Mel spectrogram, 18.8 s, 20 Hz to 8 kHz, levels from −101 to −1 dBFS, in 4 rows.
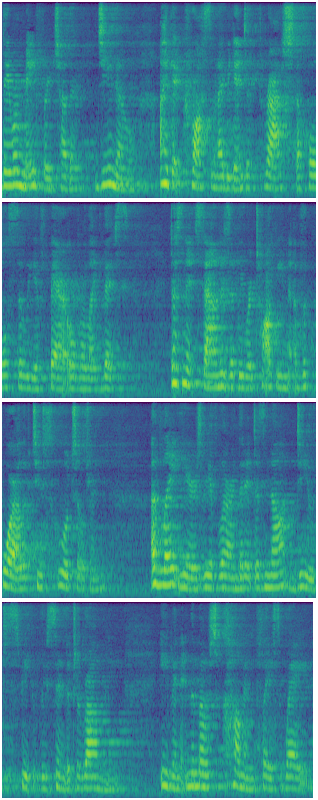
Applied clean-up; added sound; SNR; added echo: none; none; none; reverberation time 2.0 s.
